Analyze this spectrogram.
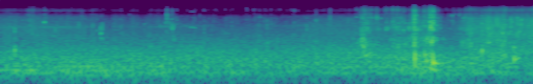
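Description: A fishing magnet on a rope being hauled through shallow river water, with water sloshing and a short burst of splashing about four seconds in, the loudest moment.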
